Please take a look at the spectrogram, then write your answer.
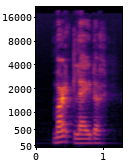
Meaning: market leader
- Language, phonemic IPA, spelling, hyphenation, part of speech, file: Dutch, /ˈmɑrktˌlɛi̯.dər/, marktleider, markt‧lei‧der, noun, Nl-marktleider.ogg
